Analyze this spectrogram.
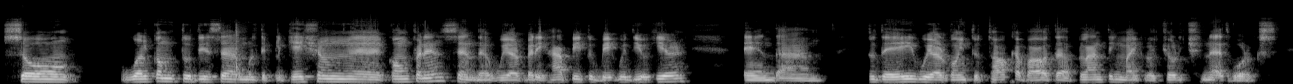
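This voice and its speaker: A man from Guatemala, a missionary giving a recorded conference teaching talk in an earnest, halting way with many pauses. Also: mid-range voice, steady tone, fairly bright tone.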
